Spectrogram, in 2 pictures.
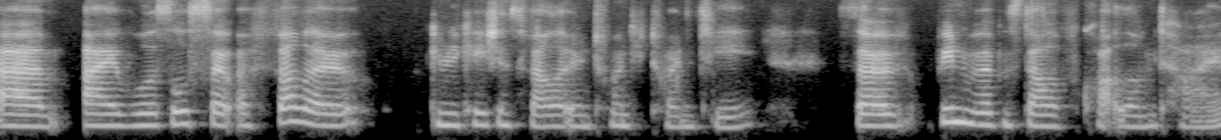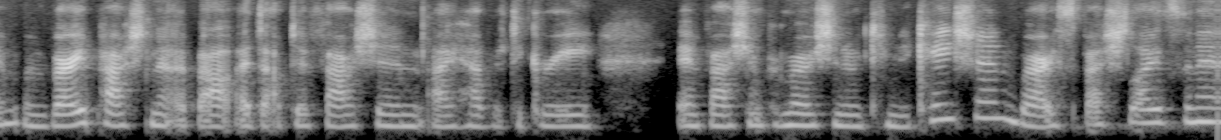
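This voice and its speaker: With a British accent, a woman speaks at a very fast pace in a fairly high, somewhat breathy voice with fairly even intonation. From Britain. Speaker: webinar co-host, community manager. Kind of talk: webinar interview.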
